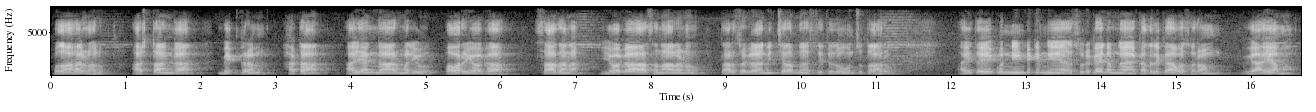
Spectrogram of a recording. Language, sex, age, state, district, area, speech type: Telugu, male, 60+, Andhra Pradesh, Eluru, urban, spontaneous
